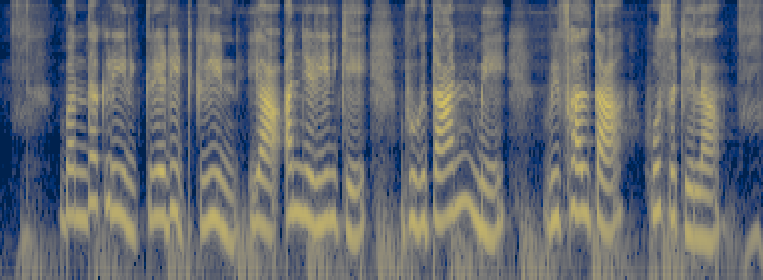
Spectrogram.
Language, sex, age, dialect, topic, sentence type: Bhojpuri, female, 18-24, Southern / Standard, banking, statement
